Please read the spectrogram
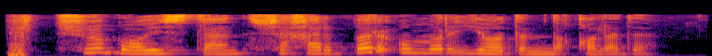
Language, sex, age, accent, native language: Uzbek, female, 18-24, Jizzax, Uzbek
